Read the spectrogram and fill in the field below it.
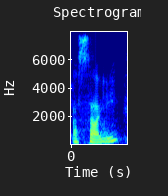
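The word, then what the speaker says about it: açaí: Pisze się acai, ale czyta się acai.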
